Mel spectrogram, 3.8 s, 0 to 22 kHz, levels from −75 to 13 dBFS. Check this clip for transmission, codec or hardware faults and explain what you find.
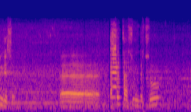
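Two transmission faults are audible, both from packets lost on the call's network path.

From 1.67 to 1.72 s there is a short concealed packet loss. About 20 ms of audio never arrived, and the decoder extended the preceding sound to cover it, leaving a brief smear or wobble.

From 2.18 to 2.93 s there is repeated packet loss, giving a robotic sound. Four separate losses, the longest 62 ms, were each patched by continuation, so about a quarter of the stretch sounds choppy and broken.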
